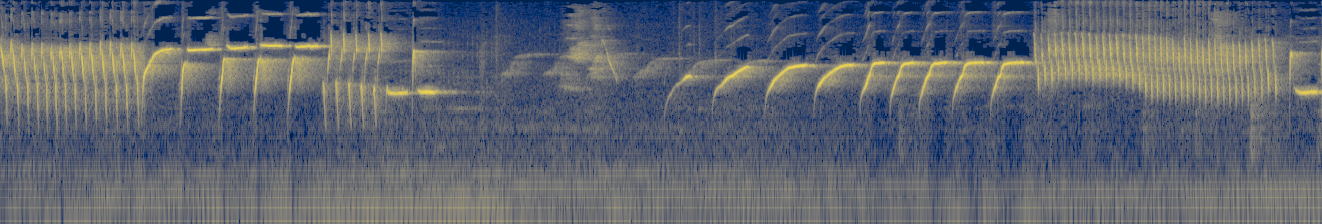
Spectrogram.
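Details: Belgian canary sings varied phrases: fast trills, repeated upswept notes, a short pause, then a string of rising whistled chirps and a dense buzzy high passage.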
